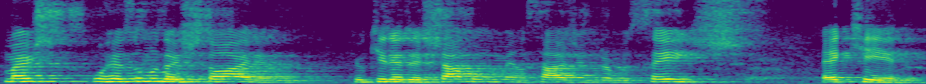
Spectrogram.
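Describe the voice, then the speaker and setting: In a Rio de Janeiro accent, a high-pitched woman talks at a fairly quick pace in an animated tone, with audible room echo and noticeable background noise. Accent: carioca. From Rio de Janeiro, Brazil (Baixada Fluminense). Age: 40s. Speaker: social entrepreneur, conference speaker. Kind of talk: conference talk. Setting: stage with audience. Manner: informal, animated.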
